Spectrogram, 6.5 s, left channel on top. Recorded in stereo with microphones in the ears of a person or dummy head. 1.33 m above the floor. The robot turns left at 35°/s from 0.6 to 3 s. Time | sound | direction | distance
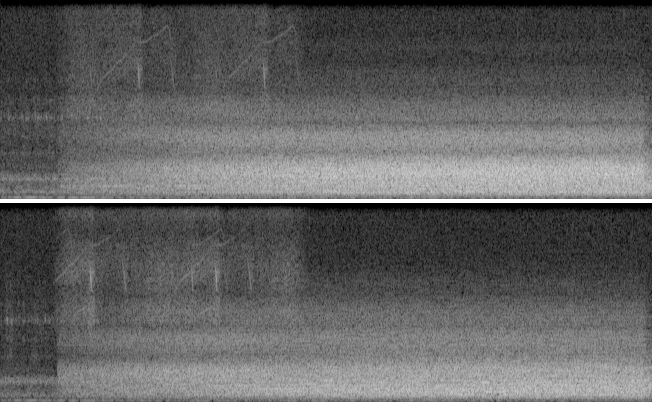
0.6 | a whoosh | 140° right | 7.5 m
